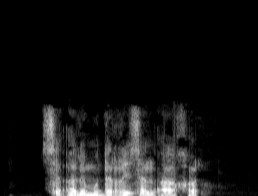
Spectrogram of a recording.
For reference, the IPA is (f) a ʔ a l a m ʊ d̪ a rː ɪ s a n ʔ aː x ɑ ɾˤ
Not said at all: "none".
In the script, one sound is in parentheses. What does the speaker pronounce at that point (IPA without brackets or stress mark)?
s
